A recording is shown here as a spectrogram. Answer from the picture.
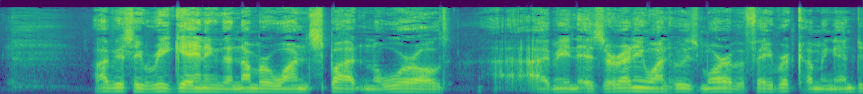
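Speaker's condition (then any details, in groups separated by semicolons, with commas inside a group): No condition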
